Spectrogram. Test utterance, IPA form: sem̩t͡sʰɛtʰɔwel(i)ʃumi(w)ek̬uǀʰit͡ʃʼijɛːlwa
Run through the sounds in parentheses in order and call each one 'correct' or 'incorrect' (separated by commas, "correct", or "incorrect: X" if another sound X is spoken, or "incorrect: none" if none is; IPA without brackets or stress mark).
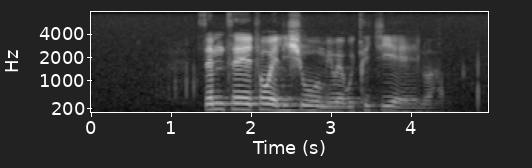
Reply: correct, correct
